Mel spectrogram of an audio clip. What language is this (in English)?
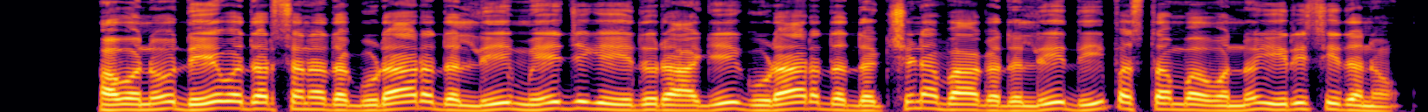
Kannada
